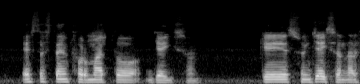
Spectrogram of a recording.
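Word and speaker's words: JSON: o N, que es que se pronuncia Jason.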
